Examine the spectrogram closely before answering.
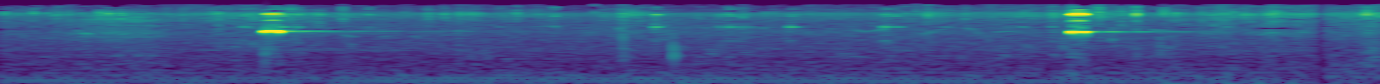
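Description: A bird gives two short, sharp cries close by.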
